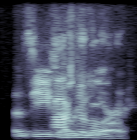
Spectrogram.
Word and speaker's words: Azeez Ojulari: Azeez Ojulari. I think it's how you pronounce it, right? Azeez Ojulari.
